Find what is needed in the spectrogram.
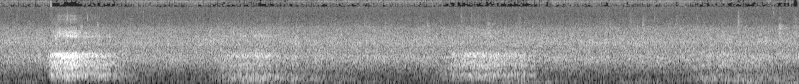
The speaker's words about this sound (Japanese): あれ、虫の声が聞こえない。これは雨が降ってきましたね。大丈夫、軒下に窓があるから雨は入ってきませんよ。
